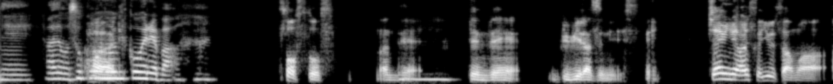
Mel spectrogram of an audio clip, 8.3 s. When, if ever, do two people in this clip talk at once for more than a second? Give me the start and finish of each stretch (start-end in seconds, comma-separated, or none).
none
